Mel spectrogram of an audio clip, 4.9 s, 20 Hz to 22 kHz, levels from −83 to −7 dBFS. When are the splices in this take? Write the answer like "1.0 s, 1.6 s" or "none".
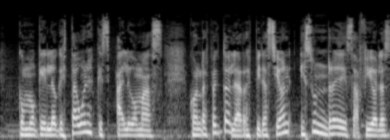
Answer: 1.3 s, 2.9 s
